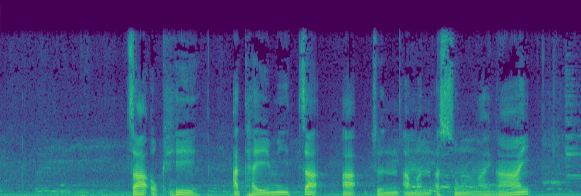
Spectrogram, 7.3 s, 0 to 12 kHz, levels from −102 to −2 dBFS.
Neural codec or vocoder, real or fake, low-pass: none; real; 9.9 kHz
